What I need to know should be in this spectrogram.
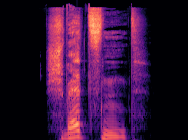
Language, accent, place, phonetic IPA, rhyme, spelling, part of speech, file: German, Germany, Berlin, [ˈʃvɛt͡sn̩t], -ɛt͡sn̩t, schwätzend, verb, De-schwätzend.ogg
- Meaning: present participle of schwätzen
